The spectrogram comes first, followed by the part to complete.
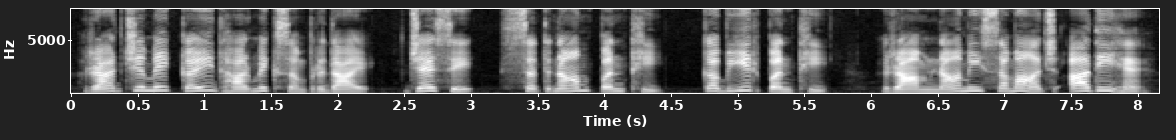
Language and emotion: Hindi, neutral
